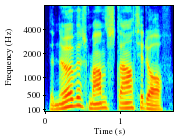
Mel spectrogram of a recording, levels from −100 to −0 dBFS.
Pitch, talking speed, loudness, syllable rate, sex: 140 Hz, 175 wpm, -17 LUFS, 4.5 syllables/s, male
